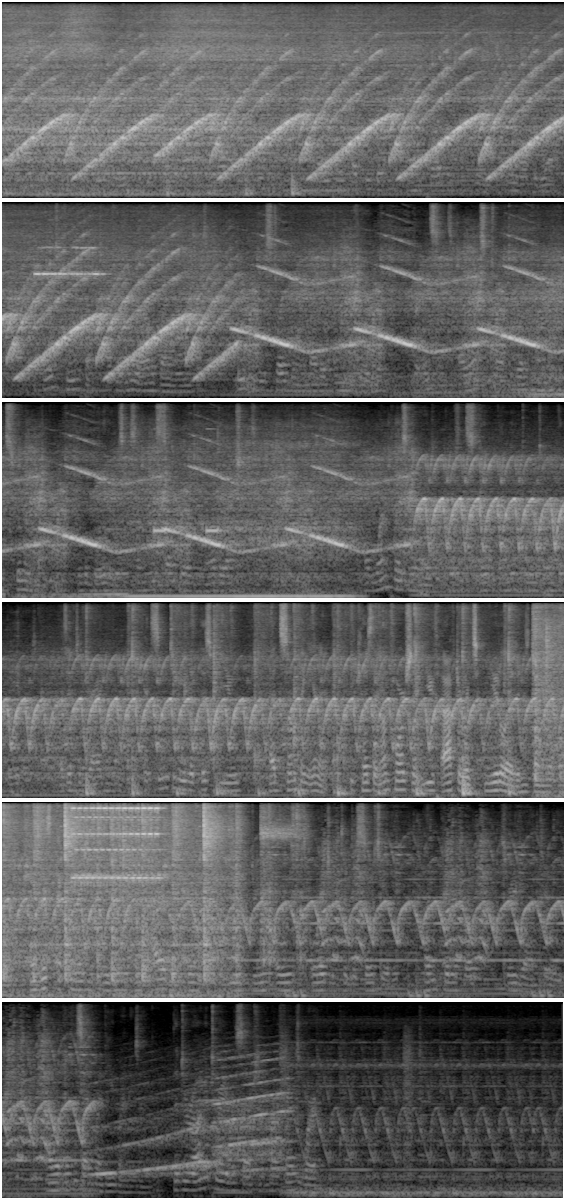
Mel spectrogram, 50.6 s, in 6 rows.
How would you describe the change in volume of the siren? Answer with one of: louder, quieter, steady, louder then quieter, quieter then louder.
quieter.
